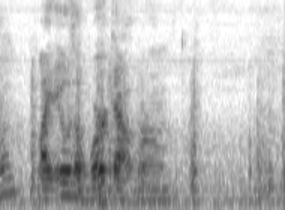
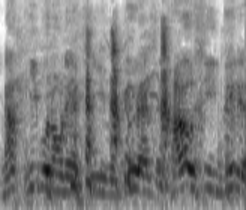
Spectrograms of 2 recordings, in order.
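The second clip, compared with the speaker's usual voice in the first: laughing; 9 semitones higher, 12 dB louder than usual. Real, not acted. Amazed at repacked computer.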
